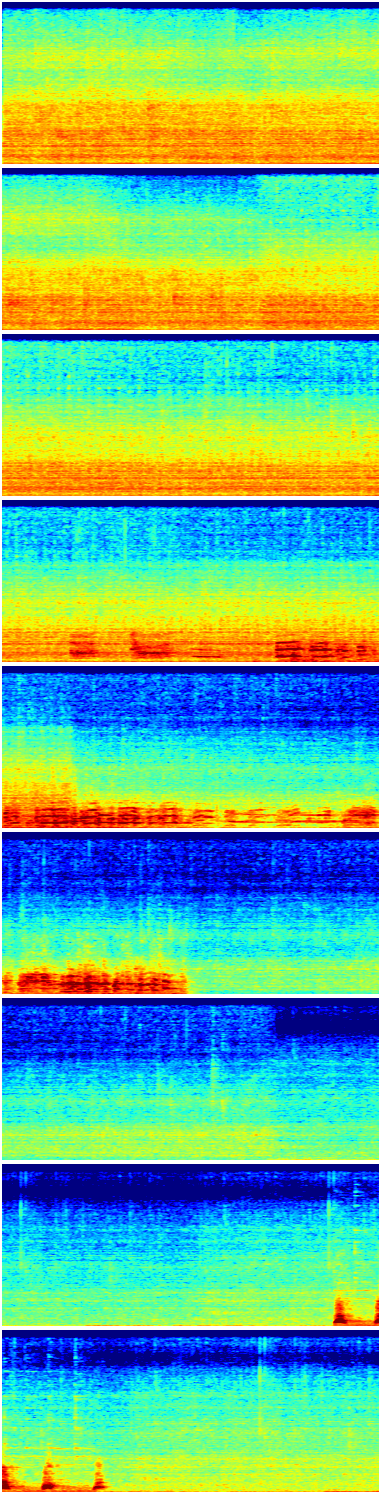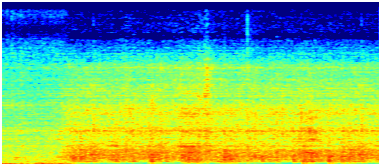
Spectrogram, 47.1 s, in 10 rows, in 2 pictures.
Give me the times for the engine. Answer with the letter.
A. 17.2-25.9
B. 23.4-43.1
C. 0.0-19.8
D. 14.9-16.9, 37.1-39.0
C.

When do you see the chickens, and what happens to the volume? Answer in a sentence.
The chickens can be heard from 17.2 to 25.9 s, getting quieter then louder.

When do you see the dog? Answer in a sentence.
The dog can be heard from 14.9 to 16.9 s and from 37.1 to 39.0 s.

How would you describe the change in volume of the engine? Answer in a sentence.
The loudness of the engine stays about the same.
